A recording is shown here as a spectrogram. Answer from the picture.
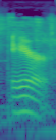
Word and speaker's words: heirs: pod and to his heirs this is our next word what is an air now if you notice the H is silent there so his airs and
